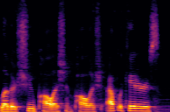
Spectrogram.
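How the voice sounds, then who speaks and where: A man's voice: mid-range voice, normal speed, creaky, a little mellow. A man hosting a men's style video, presenting tips in a casual vlogger manner with direct address and emphatic numbered points. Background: faint background music.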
